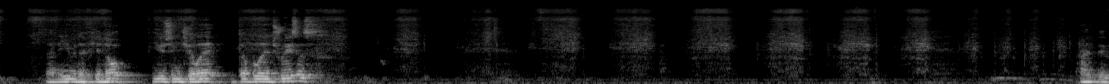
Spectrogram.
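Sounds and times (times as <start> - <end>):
razor scraping stubble: 0.4 - 11.0.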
